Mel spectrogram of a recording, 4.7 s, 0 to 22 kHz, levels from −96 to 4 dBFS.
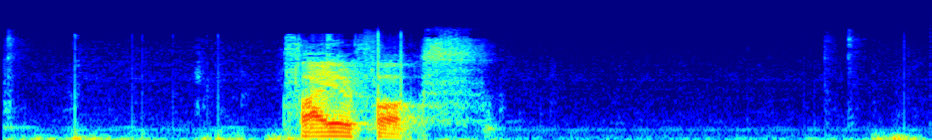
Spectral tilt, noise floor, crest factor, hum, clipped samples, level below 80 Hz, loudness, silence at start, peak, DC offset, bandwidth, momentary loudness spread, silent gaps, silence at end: -6.5 dB/octave; -62 dBFS; 20 dB; none; under 0.1%; -44 dBFS; -15 LUFS; 0.35 s; -2 dBFS; under 0.1%; 8.4 kHz; 26 LU; none; 0.15 s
